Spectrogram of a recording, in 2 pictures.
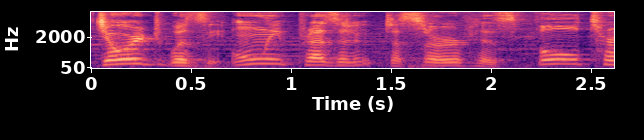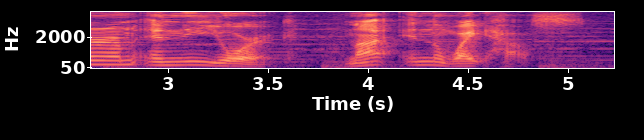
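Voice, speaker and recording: Animated man reading aloud to children. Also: sits high, moderate pace, soft background music. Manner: playful, theatrical emphasis, asks listeners questions.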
